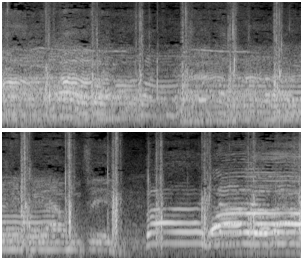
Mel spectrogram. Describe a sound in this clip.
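Men clap their hands in rhythm.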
